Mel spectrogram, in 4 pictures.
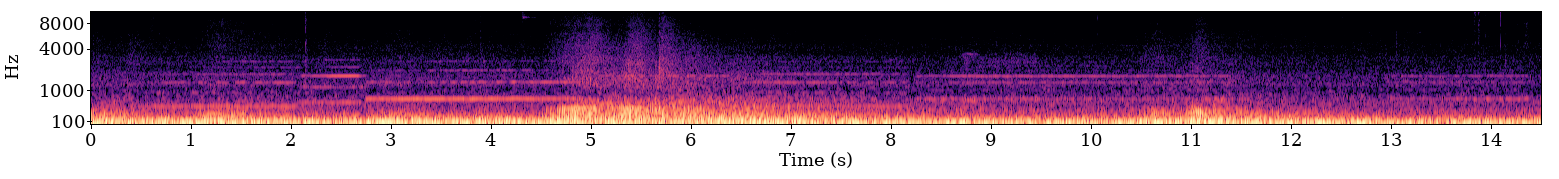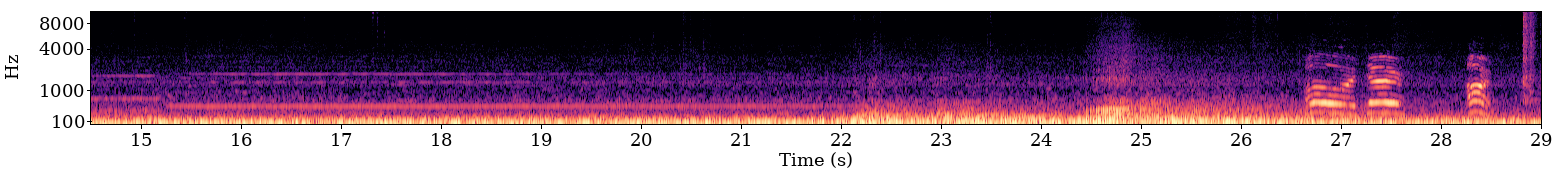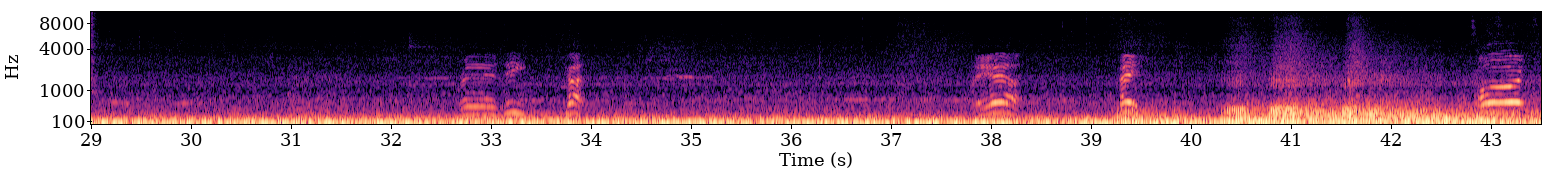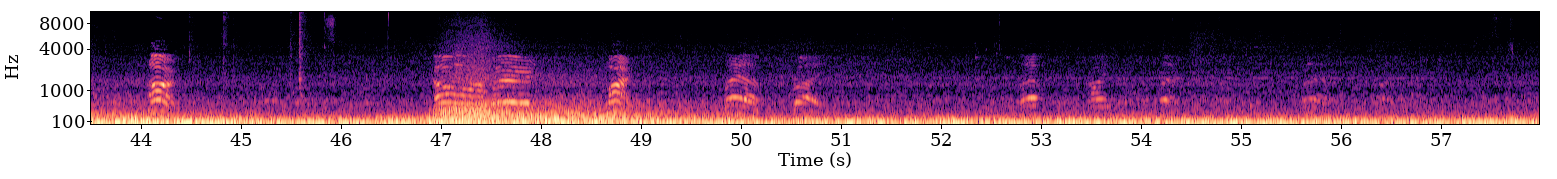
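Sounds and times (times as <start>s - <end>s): city traffic rumble: 0.0s - 57.9s
sharp click: 28.8s - 29.2s.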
